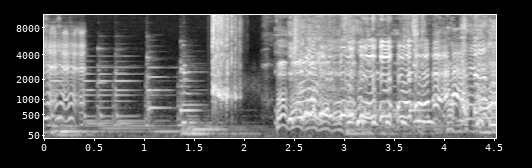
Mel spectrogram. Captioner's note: bleats; loud crunch; all giggling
